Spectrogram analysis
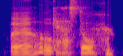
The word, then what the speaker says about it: Castle: Uh, Castell, how you pronounce the name? Castle.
